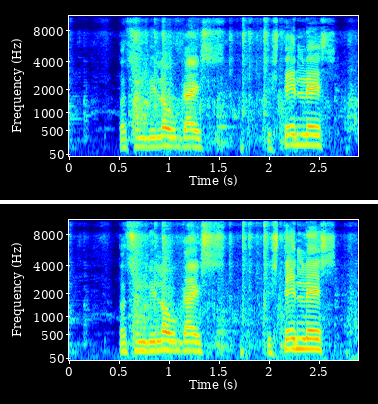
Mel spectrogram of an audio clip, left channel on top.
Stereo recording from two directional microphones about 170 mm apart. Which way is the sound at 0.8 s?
10° right (ahead or behind).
